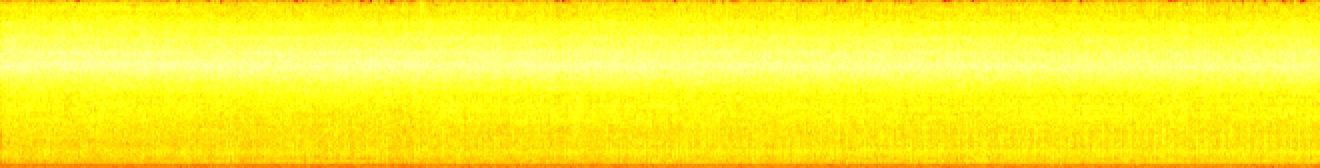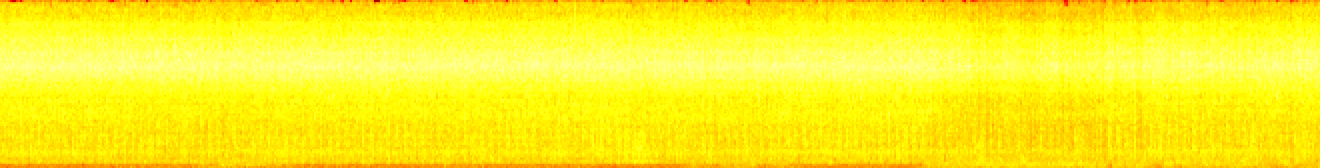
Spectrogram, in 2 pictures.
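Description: A threshing machine runs with a steady mechanical rattle and whir.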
